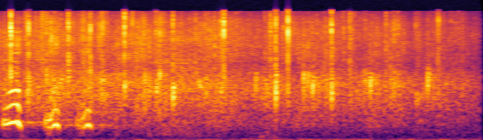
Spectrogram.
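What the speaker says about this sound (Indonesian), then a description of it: "Tepuk tangan dulu untuk Pak Gembala kita nih." A church congregation applauding their pastor, a brief burst of clapping that starts strong and quickly thins out, with a few voices mixed in.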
